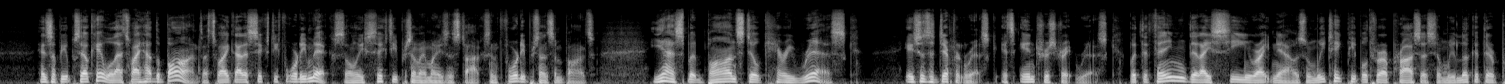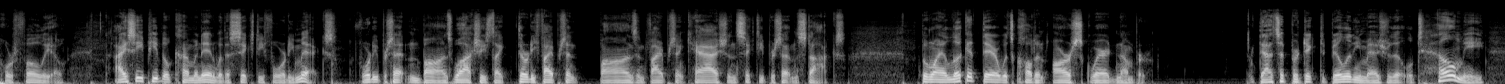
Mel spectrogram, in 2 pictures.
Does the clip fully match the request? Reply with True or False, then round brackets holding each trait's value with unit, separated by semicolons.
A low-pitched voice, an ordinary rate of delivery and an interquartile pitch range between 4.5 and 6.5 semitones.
False (100 Hz; 230 wpm; 5.0 semitones)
